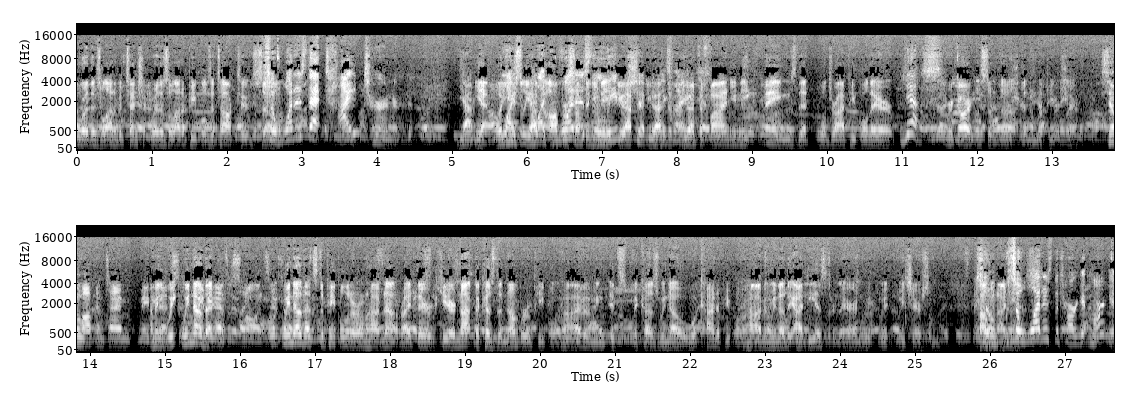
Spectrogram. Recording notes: Live from HiveFest 2023 in Mexico.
